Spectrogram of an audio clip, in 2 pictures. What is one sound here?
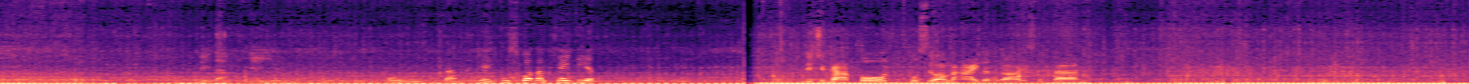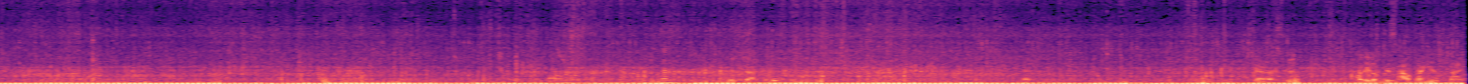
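A small motor engine rumbles steadily while riding along.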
